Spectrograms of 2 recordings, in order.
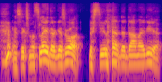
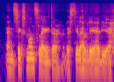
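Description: First: Loud, raised comic exasperation; mock-exasperated punchline. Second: Said in the usual way. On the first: Host joking about people stuck on ideas, mock-exasperated. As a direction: hit the repeat hard and higher.

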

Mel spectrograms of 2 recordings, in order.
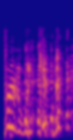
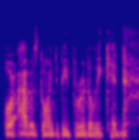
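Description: First: High, loud laughing repeat; cracking up. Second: Said in the usual way. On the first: Real, not acted. Reader losing it over the story, cracking up. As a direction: squeal it through helpless laughter.

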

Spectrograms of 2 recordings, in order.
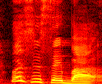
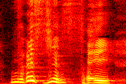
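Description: First: Said in the usual way. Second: Slow, laughing start to a goodbye. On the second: Real, not acted. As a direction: chuckle through the words "Let's just say". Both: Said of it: "let me just say bye".

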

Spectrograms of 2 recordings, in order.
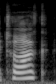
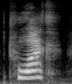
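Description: First: Said in the usual way. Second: "Talk" with a w slipped in, like "twalk"; exaggerated pronunciation. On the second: Shown as a demonstration. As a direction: punch out "Talk" high and loud with a rounded w glide. Repeats own word, exaggerating it.

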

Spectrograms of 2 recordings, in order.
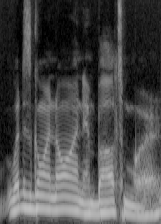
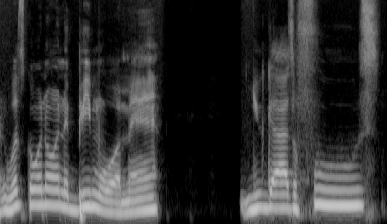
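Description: First: Said in the usual way. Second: Put-on higher, halting try at a Baltimore accent; fumbling Baltimore accent, pitched up; attempted Baltimore accent. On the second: Vlogger trying a Baltimore accent on viewers, higher and slow. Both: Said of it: "I don't even know how to do the accent".

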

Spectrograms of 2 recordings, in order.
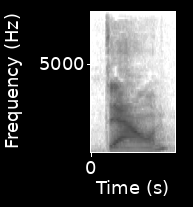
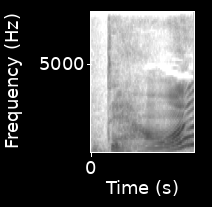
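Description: First: Said in the usual way. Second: DOWN rising sharply like a question; questioning lift. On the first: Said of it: "it's gonna be". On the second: Shown as a demonstration. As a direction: swing DOWN upward at the end. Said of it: "What do a lot of people do?".

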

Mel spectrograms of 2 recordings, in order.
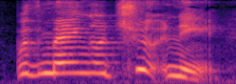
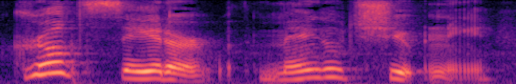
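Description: First: High, eager improvising; pleading Grover. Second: Pondering monster voice; musing. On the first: Grover tempting the Cyclops, high nervous offer. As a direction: pitch it up, grasping at an idea. Grover desperately inventing a recipe. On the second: Cyclops considering Grover's recipe, musing. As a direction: mull it over like a dim giant. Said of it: "Polyphemus mused". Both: A narrator's reading.

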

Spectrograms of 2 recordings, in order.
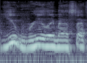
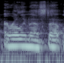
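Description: First: "You" punched louder, blaming; stress on YOU. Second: Said in the usual way. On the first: Shown as a demonstration. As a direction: lay the weight on "You", pointing the finger.

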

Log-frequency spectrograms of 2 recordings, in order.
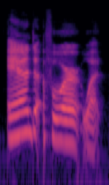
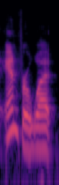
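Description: First: "and for what", stretched out slowly; slow and deliberate. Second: Said in the usual way. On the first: Real, not acted. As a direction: draw out each word. Repeats the phrase slowly, deliberately.

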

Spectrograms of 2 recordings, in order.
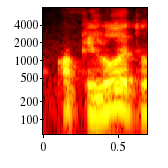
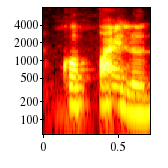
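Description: First: "Copiloto" with a plain "pi" and final "to"; Portuguese-style Copiloto. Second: "Copilot" ending like English "pilot"; English-style Copilot. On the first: Host unsure of the product's name, Portuguese-style "Copiloto". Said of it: "Copiloto ou Copilot". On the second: Host reading a listener's comment, English-style "Copilot". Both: Shown as a demonstration.

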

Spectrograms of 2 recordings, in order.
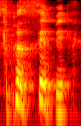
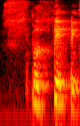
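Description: First: "Specific" said as suh-spuh-SIF-ik; mispronounced. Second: "Specific" said slowly as spuh-SIF-ik; correct pronunciation. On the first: Real, not acted. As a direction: botch "Specific" with an extra s at the start. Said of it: "No, L". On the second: Shown as a demonstration. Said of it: "be specific".

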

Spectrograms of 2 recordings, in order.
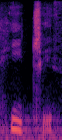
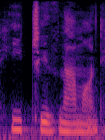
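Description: First: Softer, whispered repeat of هیچ چیز; هیچ چیز repeated in a voiceless, much softer whisper; whispered echo. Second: Said in the usual way. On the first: A narrator's reading. Narrator repeats phrase, whispered.

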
